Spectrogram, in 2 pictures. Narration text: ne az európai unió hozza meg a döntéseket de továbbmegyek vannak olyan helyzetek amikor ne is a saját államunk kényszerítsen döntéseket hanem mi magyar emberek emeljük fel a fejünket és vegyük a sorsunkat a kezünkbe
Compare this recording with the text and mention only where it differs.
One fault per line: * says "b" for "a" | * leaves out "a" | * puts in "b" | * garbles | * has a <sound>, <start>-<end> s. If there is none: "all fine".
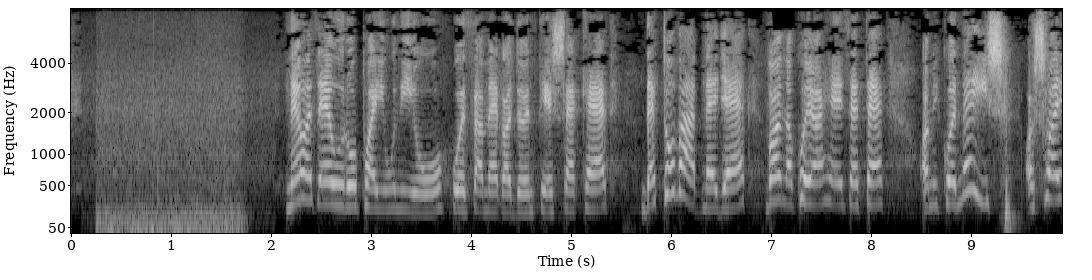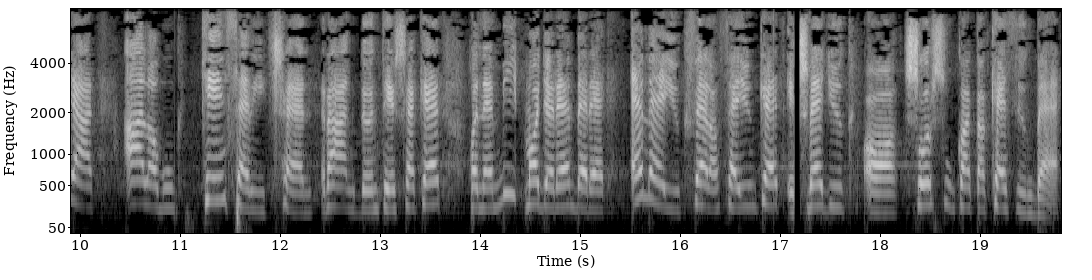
* has a thud, 0.2-1.8 s
* puts in "ránk"
* has a dropout, 17.1-17.2 s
